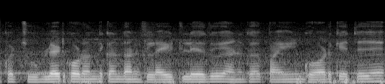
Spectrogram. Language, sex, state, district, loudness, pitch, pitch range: Telugu, male, Andhra Pradesh, Visakhapatnam, -18 LUFS, 120 Hz, 115-125 Hz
